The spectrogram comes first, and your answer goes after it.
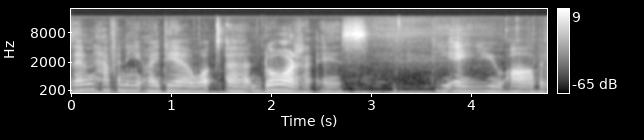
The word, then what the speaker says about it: daur: So we've gotten anyone does anyone have any idea what daur is? D-A-U-R, but it's pronounced daur.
